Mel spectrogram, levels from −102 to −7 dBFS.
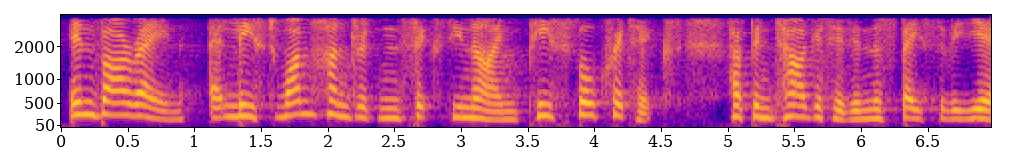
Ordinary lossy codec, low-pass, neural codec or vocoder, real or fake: none; 3.6 kHz; codec, 16 kHz in and 24 kHz out, 1 kbps, XY-Tokenizer; fake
